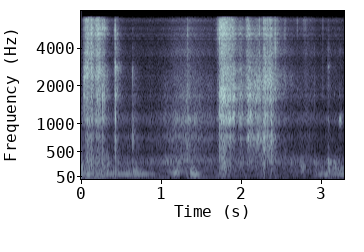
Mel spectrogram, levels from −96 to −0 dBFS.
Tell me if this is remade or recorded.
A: remade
